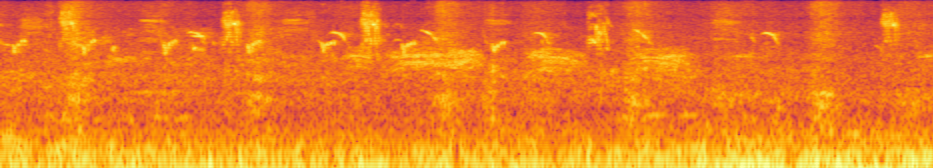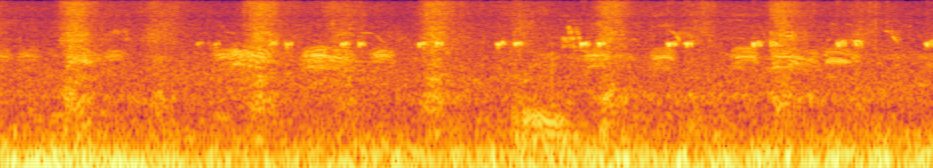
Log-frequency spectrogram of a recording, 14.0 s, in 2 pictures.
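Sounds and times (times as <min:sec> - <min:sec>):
rustling hiss: 0:00.0 - 0:14.0
steady low rumble: 0:00.0 - 0:14.0
small bird chirping: 0:07.5 - 0:14.0.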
